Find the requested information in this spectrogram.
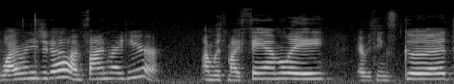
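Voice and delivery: a mildly whiny holdout; Abraham's reluctant voice. Retold or imitated. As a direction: play Abraham balking at leaving. Abraham voiced refusing to leave.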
